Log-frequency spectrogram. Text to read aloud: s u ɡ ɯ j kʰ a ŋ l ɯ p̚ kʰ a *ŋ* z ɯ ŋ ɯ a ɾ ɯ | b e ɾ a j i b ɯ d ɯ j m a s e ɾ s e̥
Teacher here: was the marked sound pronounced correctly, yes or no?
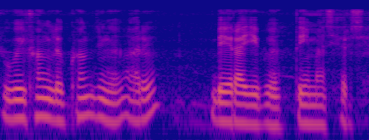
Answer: yes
